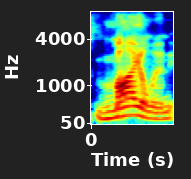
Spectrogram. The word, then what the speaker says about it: Milan: Illinois it's just mispronounced names like Koo which is spelled Cairo Milan which is milin in Illinois uh orian Orion um mares is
